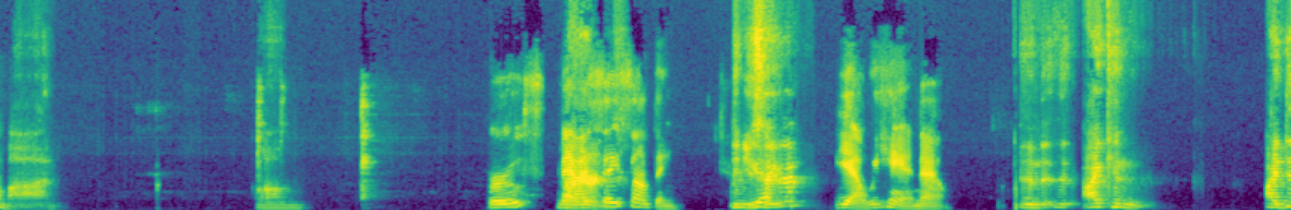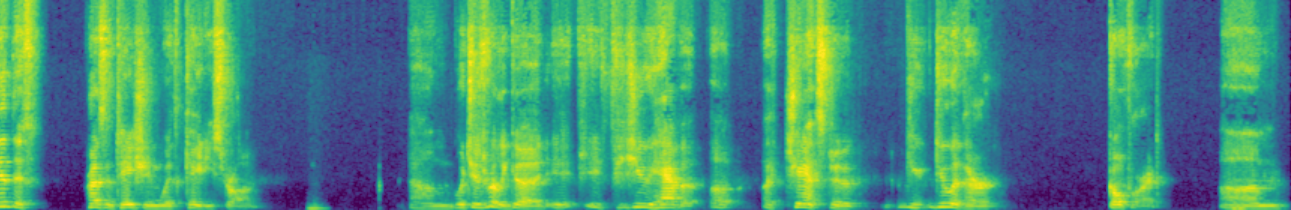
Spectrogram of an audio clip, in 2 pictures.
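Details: Aphasia in an adult male, acquired after a traumatic brain injury from a bike accident without a helmet and about a month in a coma, about four and a half years post injury, presenting at an aphasia support group.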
